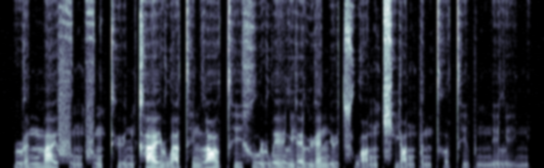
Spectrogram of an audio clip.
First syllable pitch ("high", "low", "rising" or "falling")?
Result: rising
